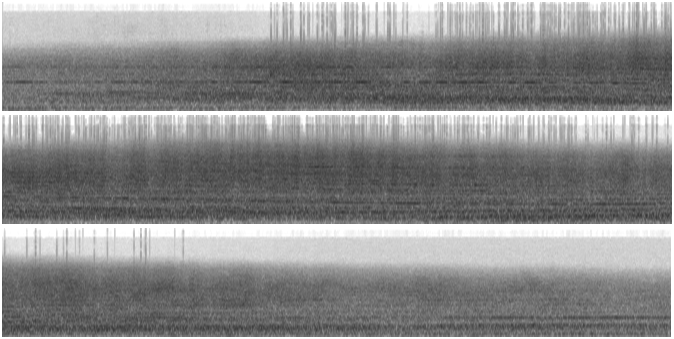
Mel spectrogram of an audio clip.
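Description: Singapore Airlines airliner at Amsterdam Schiphol, a loud, close jet roar that builds over a few seconds, peaks with a sweeping Doppler tone shift as it passes, then slowly fades, with no speech.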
